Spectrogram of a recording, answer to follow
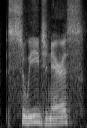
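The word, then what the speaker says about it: sui generis: I think it's pronounced sui jaenerys and it's it means like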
